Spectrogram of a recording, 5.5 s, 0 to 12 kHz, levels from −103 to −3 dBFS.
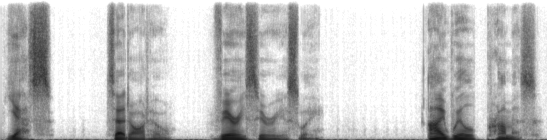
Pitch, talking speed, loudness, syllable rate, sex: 100 Hz, 90 wpm, -19 LUFS, 4.0 syllables/s, male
